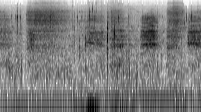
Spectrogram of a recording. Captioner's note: breathing heavily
